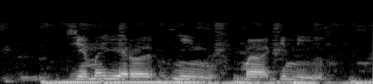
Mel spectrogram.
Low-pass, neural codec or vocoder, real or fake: 7.2 kHz; none; real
